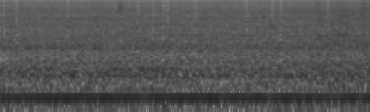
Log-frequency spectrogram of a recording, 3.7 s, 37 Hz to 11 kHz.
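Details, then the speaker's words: GE AEL14AVL2 window air conditioner, fan-only mode on low speed, checked for rust or screeching: smooth steady low hum with even airflow, no screech or rattle; fan motor healthy. "So that's the low speed right here. That's what I started with,"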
